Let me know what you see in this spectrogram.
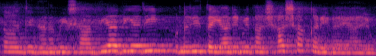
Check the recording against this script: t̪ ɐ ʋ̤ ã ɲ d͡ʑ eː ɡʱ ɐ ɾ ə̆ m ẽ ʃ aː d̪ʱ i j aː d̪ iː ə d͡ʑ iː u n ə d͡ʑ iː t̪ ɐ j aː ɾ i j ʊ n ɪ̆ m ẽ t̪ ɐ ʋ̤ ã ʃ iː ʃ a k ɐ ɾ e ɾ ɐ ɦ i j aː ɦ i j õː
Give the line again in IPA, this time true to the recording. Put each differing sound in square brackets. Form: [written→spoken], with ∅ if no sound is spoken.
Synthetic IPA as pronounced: t̪ ɐ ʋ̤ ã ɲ d͡ʑ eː ɡʱ ɐ ɾ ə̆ m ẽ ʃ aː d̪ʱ i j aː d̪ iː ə d͡ʑ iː [u→ʊ] n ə d͡ʑ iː t̪ ɐ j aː ɾ i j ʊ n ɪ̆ m ẽ t̪ ɐ ʋ̤ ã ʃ [iː→aː] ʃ a k ɐ ɾ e ɾ ɐ ɦ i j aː ɦ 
